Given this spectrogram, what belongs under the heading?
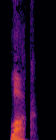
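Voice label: "loch", American English, male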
